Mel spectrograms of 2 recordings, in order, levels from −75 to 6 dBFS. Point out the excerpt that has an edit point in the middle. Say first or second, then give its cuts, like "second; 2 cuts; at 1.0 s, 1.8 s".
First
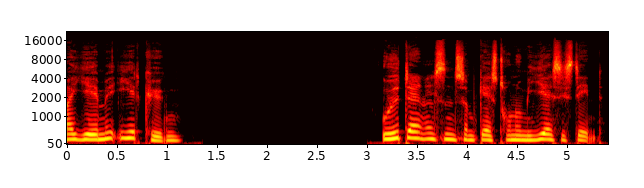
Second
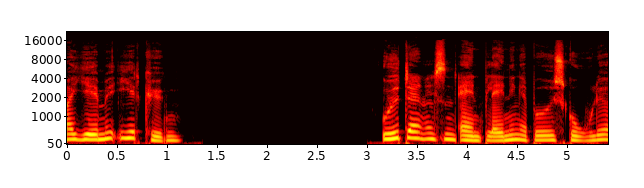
second; 1 cut; at 3.9 s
